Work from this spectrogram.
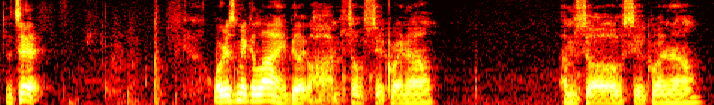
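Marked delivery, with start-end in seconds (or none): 3.1-7.0 fake sick voice. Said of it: "You hear this?".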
